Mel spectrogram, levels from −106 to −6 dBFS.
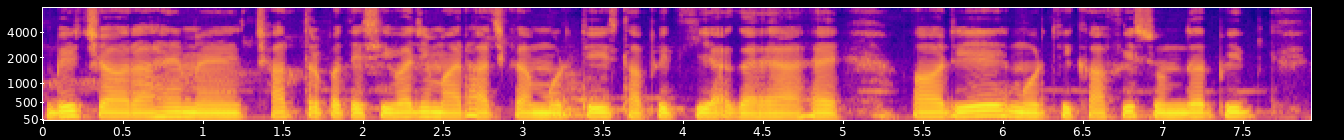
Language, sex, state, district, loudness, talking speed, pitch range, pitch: Hindi, male, Gujarat, Valsad, -14 LUFS, 135 wpm, 105-115 Hz, 110 Hz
